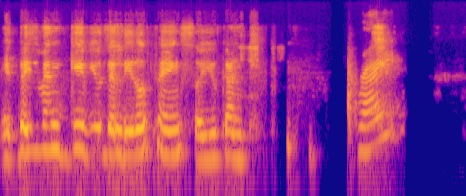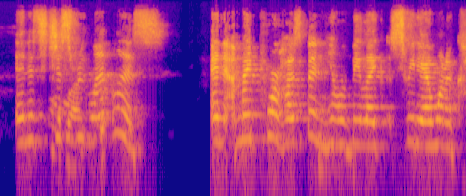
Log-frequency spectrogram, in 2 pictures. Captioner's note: laughs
